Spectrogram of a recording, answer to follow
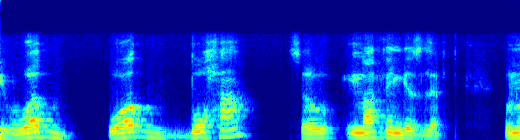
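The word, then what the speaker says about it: والضحى: Yeah, the wow, in fact, helps you to drop the lam.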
